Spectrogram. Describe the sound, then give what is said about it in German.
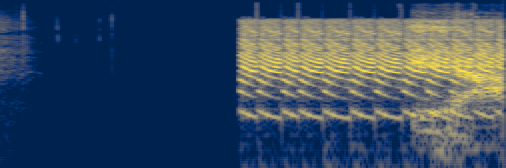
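DJ-style air horn sound effect, as played in clubs, bursts in loud and brash after a quiet moment with a few faint ticks, holding a sustained blaring blast with a rapid stuttering texture. “ich habe diesen Sound Airhorn, ne? Im Club, das haben ja DJs früher in den Clubs auch ab und zu gemacht”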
